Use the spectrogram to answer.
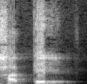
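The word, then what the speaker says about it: Hubaib: yang nulis Abi Abdurrahman Habib asulami itu dihakat nya kitab itu ada yang nulis khub Yang benar Oh gigih yang benar itu bacanya habib habib itu Sulami itu ikut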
